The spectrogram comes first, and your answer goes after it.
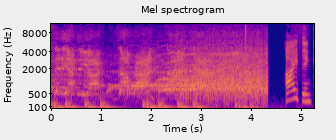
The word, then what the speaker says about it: Mamdani: Mamdani. His critics said that he didn't have the right name. And Mamdani said it right? The name is Mamdani. M-A-M-D-A-N-I. You should learn how to say it because we got to get it right.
